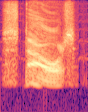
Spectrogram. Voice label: stairs, bot; csgo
